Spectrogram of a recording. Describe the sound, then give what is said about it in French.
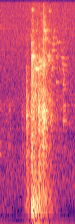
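At night, a furious man tries to open the locked door to his brother's room. It rattles and thumps as he pulls at it without it giving way, a short burst of knocking and shaking in an otherwise quiet space. “La porte est fermée à clé. Il essaie de l'ouvrir.”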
